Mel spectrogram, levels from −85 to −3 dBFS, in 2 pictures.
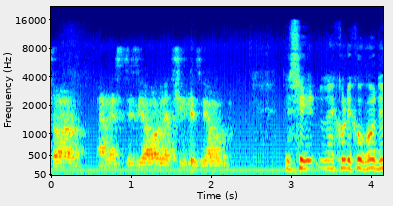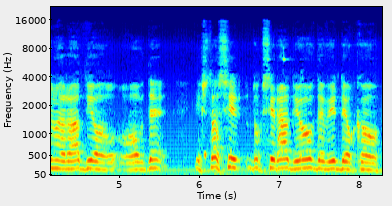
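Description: A mains buzz, locked to 50 Hz, runs underneath the whole clip at about 20 dB below the sound. Switching spikes twice per mains cycle give it its raspy edge. On a spectrogram it forms evenly spaced horizontal harmonic lines stacked well up into the kilohertz range.

Between 1.73 and 1.75 s there is a skip ahead. Around 0.4 s of audio was discarded while later material was already queued, and the two sides are butted together with no silence. The waveform shows an abrupt seam, and spectrogram contours break discontinuously.

From 1.83 to 3.36 s a jitter buffer speed-up drains the excess delay. Short pitch-period slices are cut out repeatedly, taking roughly 150 ms in total. The sound plays at 109% speed without a pitch change and feels hurried. Spectrogram events crowd closer together while harmonic spacing stays the same.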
